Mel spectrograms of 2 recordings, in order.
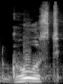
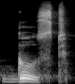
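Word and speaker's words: ghost: बेटे, इसकी प्रोनाउंसिएशन को समझना, इट इज नॉट घोस्ट, इट is called गोस्ट।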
